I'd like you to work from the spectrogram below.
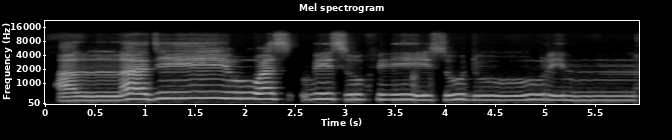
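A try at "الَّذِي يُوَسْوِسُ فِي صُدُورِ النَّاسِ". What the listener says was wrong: Nah, du-nya kepanjangan hati. Fi sudurin. Langsung. su-nya kepanjangan hati-hati, Bu. Ya, yuwaswisu, tapi yuwaswisu fi sudu.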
